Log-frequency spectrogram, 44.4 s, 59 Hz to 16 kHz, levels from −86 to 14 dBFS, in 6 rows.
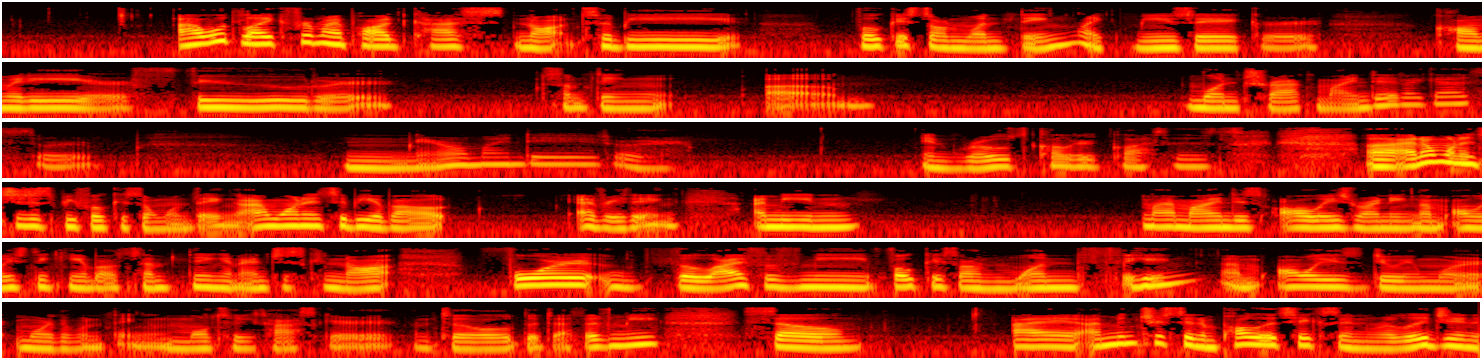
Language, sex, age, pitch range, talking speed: English, female, 20-39, 165-195 Hz, 130 wpm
